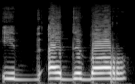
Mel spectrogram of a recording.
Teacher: حرف دال کی ادائیگی زبان کے سر اور اوپر والے دانتوں کے اندرونی کناروں سے ہے، جو کہ اس پہ جزم ہے تو ہمیں حرف دال کو ظاہر کرنا ہے.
